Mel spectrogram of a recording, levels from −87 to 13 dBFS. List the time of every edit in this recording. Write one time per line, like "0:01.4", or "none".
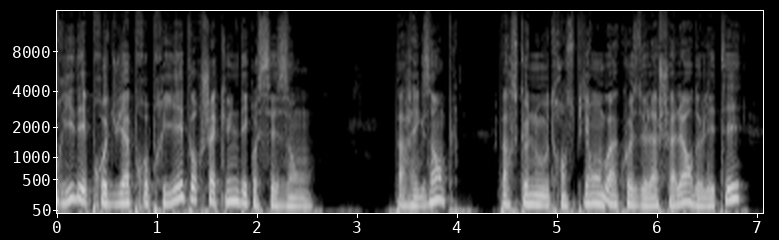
0:01.9
0:05.5

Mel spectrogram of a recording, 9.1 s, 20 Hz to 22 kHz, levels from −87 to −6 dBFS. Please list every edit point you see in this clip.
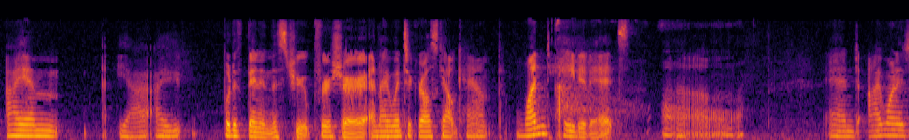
0:05.5

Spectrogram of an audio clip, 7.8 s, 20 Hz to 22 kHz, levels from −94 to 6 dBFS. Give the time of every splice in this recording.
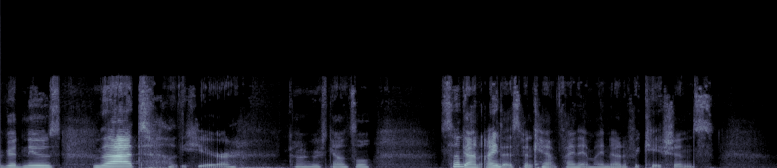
0:00.9
0:01.8
0:03.3
0:04.6
0:05.0
0:05.3

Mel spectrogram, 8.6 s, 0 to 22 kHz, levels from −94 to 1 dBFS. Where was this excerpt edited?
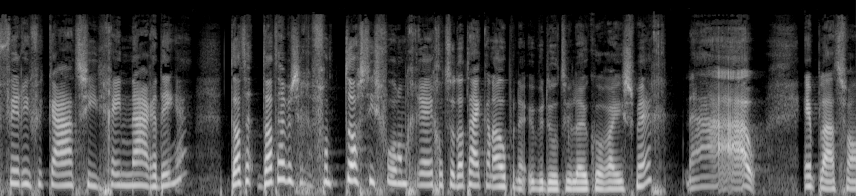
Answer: none

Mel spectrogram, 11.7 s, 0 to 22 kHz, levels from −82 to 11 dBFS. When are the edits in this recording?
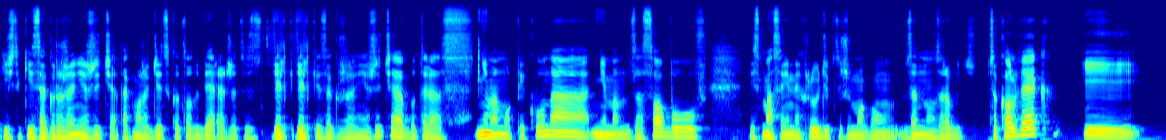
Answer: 0:02.9

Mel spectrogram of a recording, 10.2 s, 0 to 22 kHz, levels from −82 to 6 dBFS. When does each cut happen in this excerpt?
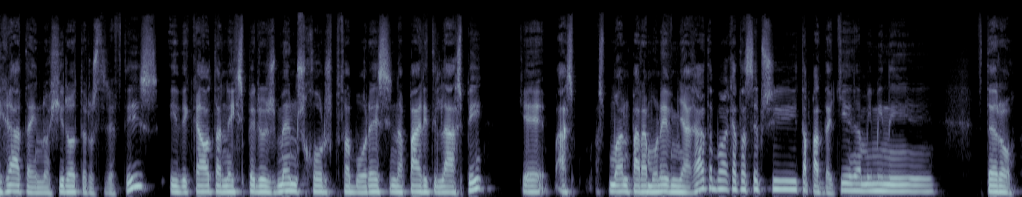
none

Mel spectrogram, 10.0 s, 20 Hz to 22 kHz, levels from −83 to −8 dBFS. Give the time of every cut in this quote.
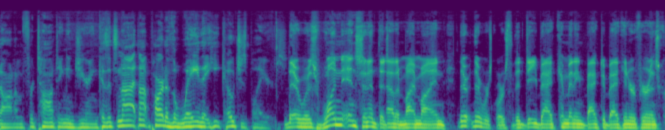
0:02.1
0:05.8
0:07.3
0:07.7

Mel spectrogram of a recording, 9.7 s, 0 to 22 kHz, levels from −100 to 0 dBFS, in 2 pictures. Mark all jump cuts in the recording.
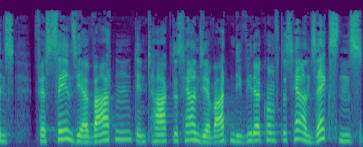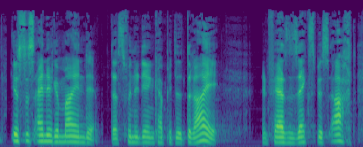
0:04.9
0:05.5
0:06.2

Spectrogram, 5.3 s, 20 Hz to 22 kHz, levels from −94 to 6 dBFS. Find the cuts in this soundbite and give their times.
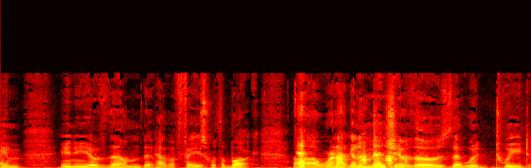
0:01.5
0:04.0

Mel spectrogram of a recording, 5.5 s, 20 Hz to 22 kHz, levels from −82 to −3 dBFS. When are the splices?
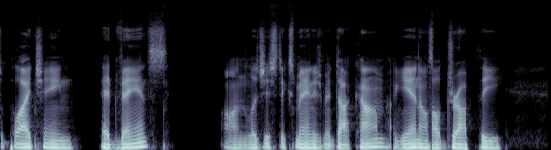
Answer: none

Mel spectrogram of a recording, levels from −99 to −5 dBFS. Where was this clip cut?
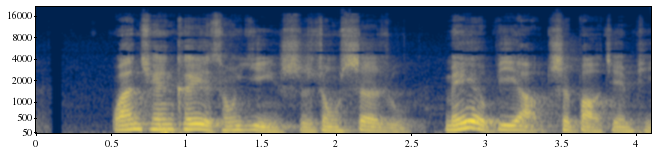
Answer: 0:02.6

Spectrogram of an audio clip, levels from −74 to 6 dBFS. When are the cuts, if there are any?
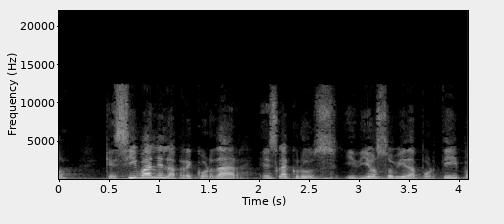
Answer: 0:01.2
0:02.2

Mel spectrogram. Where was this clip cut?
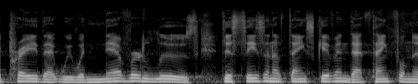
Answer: none

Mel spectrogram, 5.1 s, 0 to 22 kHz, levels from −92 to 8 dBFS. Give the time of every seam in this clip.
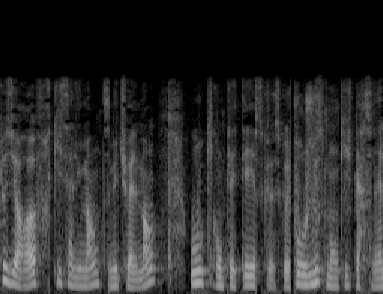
0:01.5
0:02.8
0:03.4
0:03.9

